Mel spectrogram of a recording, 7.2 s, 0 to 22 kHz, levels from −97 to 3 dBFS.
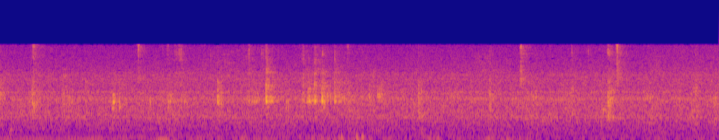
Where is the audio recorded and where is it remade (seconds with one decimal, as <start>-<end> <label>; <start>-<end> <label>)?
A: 0.0-7.2 recorded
